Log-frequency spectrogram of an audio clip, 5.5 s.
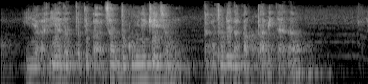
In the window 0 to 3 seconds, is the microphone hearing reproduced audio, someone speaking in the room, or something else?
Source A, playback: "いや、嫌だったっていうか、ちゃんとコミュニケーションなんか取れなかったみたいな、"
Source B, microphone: echo only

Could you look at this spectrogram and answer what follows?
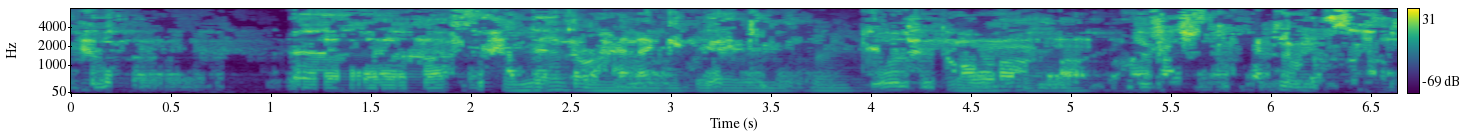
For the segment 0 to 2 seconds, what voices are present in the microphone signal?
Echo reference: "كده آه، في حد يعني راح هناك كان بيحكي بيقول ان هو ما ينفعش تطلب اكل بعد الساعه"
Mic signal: echo only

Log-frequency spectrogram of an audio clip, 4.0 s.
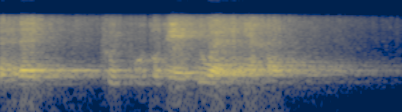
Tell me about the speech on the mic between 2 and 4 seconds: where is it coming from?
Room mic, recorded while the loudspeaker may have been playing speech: echo only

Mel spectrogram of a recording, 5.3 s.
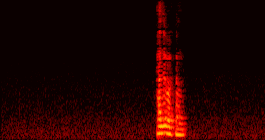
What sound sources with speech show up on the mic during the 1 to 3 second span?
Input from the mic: neither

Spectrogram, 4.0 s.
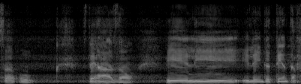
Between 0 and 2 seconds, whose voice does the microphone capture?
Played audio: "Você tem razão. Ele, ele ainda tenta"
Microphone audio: echo only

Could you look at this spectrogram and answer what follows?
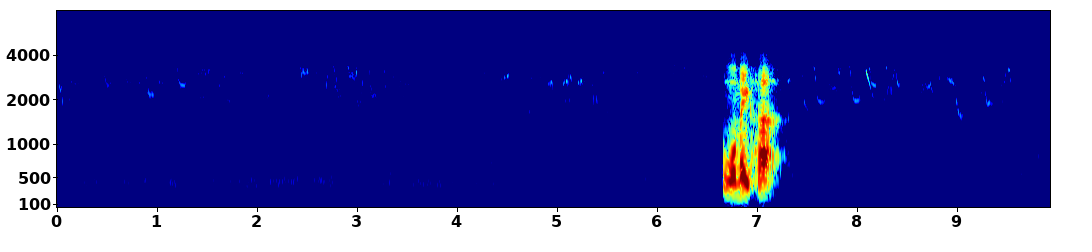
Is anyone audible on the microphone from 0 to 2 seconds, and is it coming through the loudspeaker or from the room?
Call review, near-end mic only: neither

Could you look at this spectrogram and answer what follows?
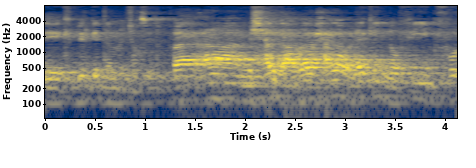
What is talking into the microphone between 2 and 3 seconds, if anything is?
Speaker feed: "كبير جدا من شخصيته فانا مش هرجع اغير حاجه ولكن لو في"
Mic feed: echo only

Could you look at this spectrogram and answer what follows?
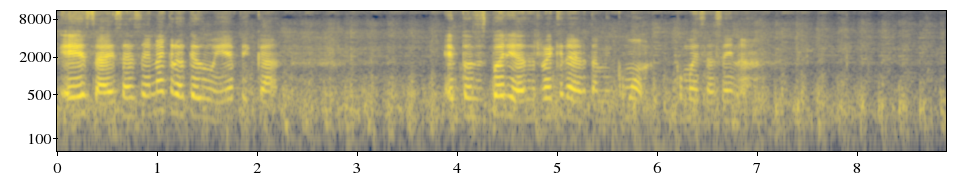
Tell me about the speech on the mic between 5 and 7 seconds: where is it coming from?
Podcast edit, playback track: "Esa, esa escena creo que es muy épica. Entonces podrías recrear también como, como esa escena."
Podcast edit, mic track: echo only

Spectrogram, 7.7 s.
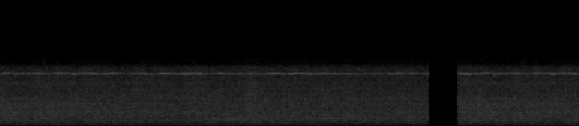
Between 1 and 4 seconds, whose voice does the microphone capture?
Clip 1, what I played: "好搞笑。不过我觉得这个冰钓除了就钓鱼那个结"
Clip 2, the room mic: neither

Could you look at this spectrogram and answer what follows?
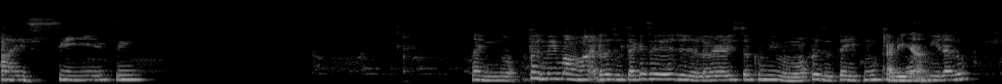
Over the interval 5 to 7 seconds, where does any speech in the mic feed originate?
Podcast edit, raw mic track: echo only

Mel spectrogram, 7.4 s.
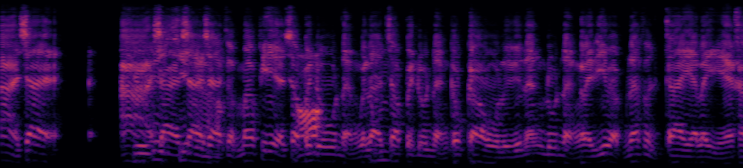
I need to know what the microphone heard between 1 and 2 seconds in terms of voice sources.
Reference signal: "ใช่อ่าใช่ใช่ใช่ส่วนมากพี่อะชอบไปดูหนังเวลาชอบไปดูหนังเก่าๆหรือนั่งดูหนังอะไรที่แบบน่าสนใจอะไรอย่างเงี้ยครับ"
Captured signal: both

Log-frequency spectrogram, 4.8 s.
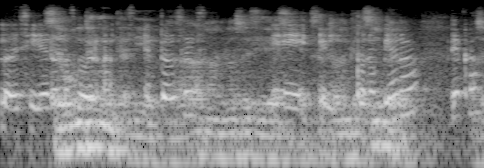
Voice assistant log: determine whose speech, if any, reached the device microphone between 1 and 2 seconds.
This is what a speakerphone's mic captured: both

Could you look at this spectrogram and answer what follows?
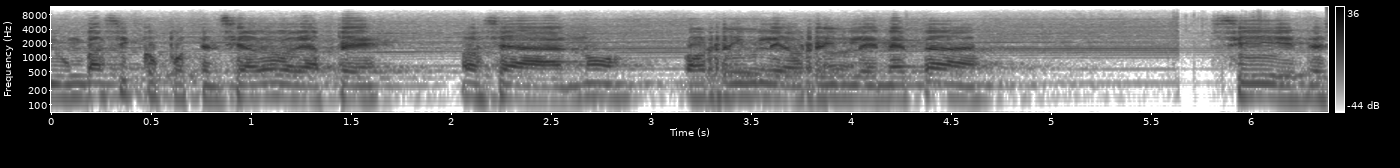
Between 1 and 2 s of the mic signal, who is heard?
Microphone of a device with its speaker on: echo only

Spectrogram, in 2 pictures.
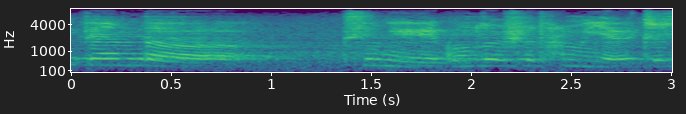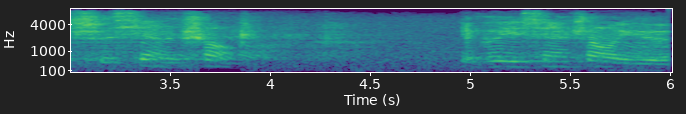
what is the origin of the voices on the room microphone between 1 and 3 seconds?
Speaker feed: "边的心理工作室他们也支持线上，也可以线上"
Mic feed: echo only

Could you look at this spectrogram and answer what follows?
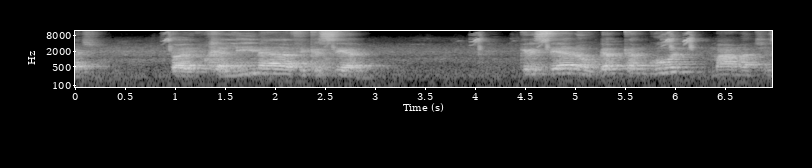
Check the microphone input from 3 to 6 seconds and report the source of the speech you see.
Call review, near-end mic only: echo only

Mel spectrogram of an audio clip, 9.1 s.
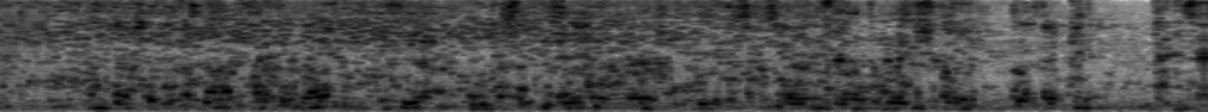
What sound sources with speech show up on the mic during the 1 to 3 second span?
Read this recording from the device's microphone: echo only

